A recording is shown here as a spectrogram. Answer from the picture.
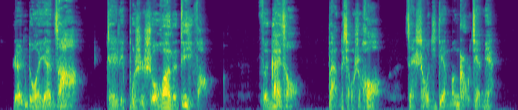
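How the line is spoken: Lowered voice. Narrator (Chinese): 他压低了声音

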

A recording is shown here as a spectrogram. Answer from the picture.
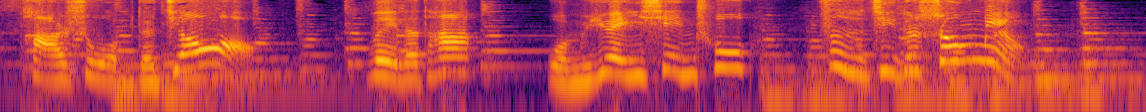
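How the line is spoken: Group shouting. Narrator (Chinese): 他们喊道

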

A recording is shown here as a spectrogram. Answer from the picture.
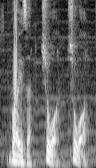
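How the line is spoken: Hurried low explaining. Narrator (Chinese): 低声急促的解释着

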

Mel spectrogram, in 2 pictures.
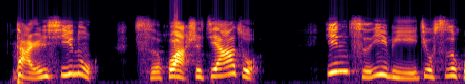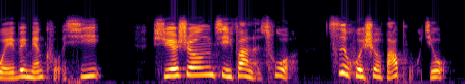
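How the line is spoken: Laughing. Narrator (Chinese): 崔白……笑道

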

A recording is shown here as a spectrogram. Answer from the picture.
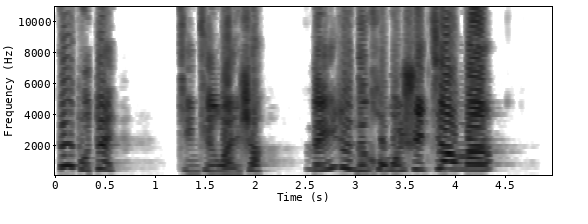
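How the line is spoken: Loud shout. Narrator (Chinese): 他大声叫起来

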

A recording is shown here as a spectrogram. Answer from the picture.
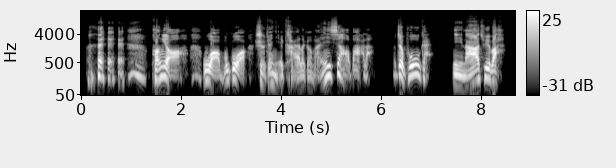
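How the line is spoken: Laughing. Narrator (Chinese): 毛开笑着说

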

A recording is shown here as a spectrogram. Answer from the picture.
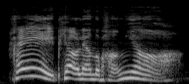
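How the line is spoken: Loud, cheerful. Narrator (Chinese): 列娜大声的对松鼠说

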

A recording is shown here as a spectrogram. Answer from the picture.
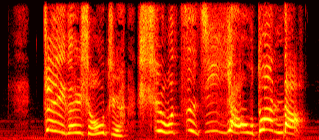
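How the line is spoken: Tearful, explosive roar. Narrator (Chinese): 压抑了许久的周炳坤眼角含泪，忽然颤抖着自己的左手，暴喊一声

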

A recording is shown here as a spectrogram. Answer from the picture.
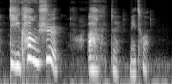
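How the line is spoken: Deep-breath roar. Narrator (Chinese): 他吸入满肺的空气，咆哮道

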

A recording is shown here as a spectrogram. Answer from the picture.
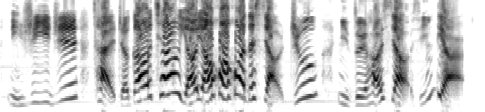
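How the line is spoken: Loud laughing zebra. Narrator (Chinese): 斑马大笑着说

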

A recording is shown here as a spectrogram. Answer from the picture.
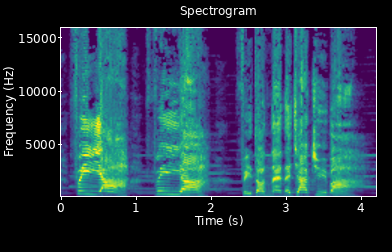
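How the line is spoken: Loud calling. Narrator (Chinese): 莎娜大声的叫着

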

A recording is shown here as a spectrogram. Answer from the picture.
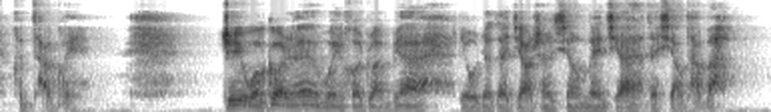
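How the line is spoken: Sighing. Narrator (Chinese): 张学良也叹道

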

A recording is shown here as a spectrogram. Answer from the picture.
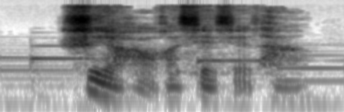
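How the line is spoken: Soft, embarrassed reply. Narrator (Chinese): 王凯涨红了脸，轻声的回答

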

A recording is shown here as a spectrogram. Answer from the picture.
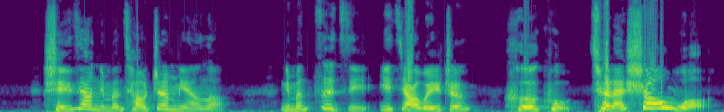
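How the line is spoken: Crying. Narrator (Chinese): 正哭着

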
